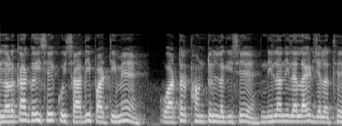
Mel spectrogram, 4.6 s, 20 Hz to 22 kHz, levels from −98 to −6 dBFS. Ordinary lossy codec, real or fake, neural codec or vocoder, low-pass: none; fake; codec, 16 kHz, 16 kbps, FunCodec, trained on Chinese and English, 50 frames a second; 7.2 kHz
